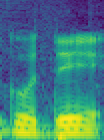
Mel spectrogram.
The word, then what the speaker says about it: Godet: Não pronunciou o T, eu acho. Sinal de Godet é quando eu aperto a perna do paciente, vamos dizer que essa aqui é a perninha do paciente.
